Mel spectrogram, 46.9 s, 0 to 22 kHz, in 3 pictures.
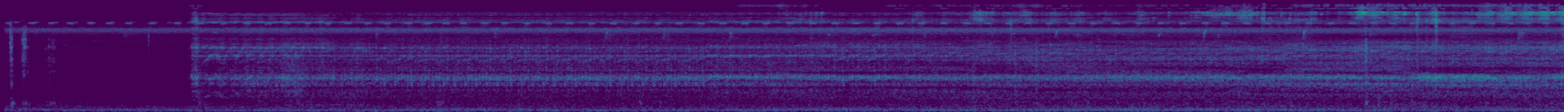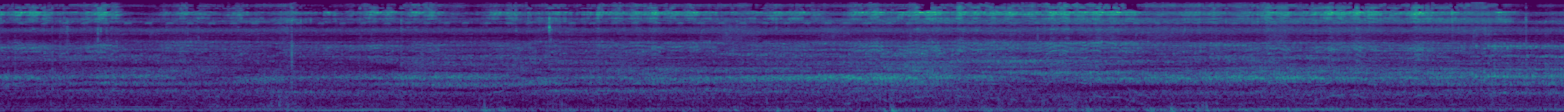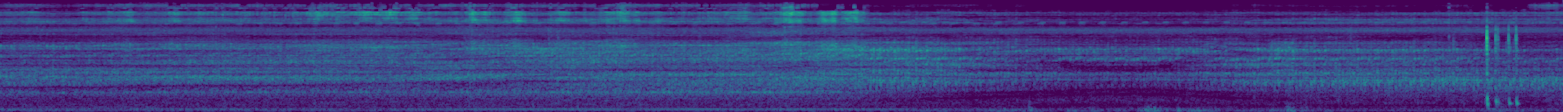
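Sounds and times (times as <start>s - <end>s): toy car electric motor whining: 1.9s - 46.9s.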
